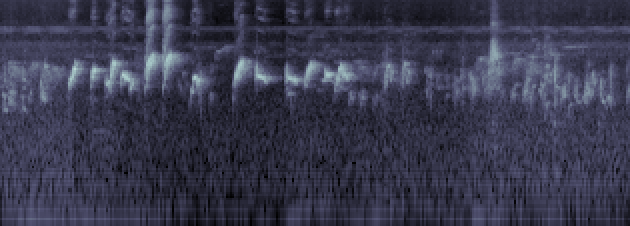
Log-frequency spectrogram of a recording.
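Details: Three red-whiskered bulbuls singing in competition: bright, warbled whistled phrases of quick rising and falling notes, tumbling one after another with short pauses, loud and close, over a quiet background.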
